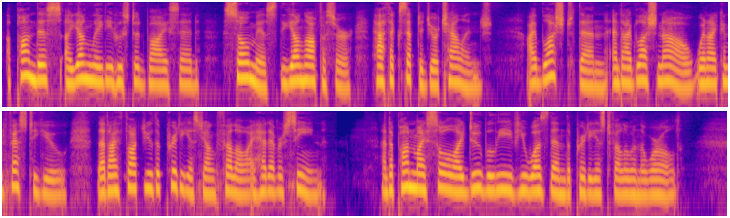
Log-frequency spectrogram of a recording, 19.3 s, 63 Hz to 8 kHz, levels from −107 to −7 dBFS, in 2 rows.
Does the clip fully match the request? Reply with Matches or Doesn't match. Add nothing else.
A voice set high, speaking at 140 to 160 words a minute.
Doesn't match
